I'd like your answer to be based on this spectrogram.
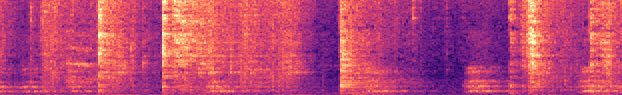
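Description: Close-up stirring of fox nuts roasting in a pan: repeated scraping strokes with dry, light pieces rattling and shifting against the metal, pausing briefly between passes.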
